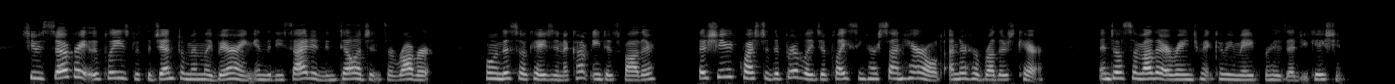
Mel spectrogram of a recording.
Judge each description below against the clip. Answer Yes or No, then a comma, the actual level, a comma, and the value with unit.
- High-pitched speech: Yes, high, 245 Hz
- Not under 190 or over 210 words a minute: Yes, average, 200 wpm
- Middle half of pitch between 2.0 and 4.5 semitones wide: Yes, average, 3.4 semitones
